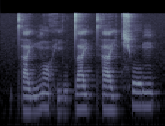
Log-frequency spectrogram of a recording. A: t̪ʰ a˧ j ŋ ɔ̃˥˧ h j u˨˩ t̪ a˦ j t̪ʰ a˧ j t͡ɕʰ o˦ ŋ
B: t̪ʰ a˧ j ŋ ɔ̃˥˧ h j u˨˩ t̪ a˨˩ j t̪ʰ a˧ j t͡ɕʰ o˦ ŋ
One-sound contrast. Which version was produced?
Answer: A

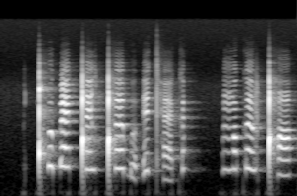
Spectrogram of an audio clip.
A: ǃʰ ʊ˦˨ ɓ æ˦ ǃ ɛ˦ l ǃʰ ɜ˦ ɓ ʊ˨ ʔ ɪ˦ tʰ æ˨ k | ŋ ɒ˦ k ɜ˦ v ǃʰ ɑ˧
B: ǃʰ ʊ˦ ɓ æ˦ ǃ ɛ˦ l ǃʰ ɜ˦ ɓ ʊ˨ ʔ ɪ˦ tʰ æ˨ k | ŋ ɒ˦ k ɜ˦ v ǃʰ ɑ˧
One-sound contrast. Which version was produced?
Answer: B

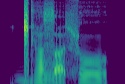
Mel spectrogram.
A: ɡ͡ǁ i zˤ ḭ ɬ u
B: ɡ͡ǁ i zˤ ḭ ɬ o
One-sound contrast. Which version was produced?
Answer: B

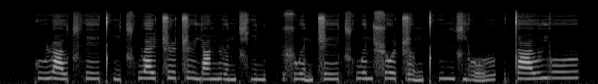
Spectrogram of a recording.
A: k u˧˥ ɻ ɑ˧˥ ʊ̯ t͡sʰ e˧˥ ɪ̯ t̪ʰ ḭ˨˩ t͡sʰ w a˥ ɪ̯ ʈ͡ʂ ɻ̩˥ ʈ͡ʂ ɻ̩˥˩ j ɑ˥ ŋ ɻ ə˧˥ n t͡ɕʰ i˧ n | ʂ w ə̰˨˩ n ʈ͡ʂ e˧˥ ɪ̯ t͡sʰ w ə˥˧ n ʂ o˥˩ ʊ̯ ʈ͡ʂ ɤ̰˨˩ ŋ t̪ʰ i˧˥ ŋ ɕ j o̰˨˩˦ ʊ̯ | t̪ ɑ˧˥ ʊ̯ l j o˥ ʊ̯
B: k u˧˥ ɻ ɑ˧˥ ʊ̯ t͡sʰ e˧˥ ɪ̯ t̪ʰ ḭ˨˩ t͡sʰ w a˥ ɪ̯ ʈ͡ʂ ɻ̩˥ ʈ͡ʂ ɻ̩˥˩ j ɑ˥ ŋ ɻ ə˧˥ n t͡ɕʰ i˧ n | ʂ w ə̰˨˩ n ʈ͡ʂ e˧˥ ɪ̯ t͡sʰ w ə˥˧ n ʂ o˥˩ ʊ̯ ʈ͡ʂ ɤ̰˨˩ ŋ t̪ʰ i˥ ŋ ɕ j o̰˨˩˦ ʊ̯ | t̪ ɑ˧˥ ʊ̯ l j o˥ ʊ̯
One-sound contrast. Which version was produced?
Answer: B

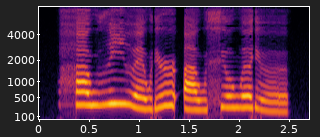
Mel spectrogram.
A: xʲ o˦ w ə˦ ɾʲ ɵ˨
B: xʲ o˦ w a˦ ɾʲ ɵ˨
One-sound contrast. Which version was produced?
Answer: A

